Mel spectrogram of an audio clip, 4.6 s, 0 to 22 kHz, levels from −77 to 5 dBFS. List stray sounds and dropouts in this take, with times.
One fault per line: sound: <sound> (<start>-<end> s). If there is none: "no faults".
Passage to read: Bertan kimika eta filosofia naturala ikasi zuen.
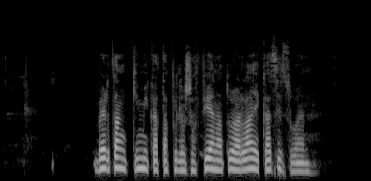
no faults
